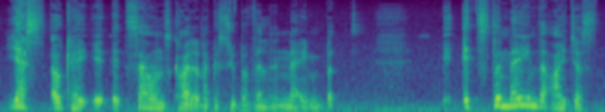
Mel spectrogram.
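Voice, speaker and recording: A man's voice: mid-range voice, big pitch swings, moderate pace, slight background noise, natural voice. A man playing a theatrical, boastful supervillain who gets flustered and stammers, in an audio roleplay monologue. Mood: awkward, sheepish. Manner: pompous, stammering, dramatic swoops and villainous chuckles.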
